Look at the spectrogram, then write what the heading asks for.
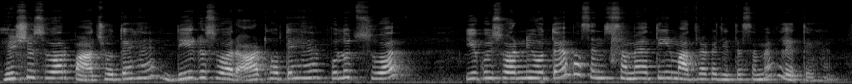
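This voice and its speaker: A woman's voice: high voice, expressive, a bit bright, a little hiss or hum. Patient woman teaching in an echoey room. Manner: slow, patient, drawn-out vowel examples. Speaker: Sanskrit teacher. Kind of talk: explanatory lesson.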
